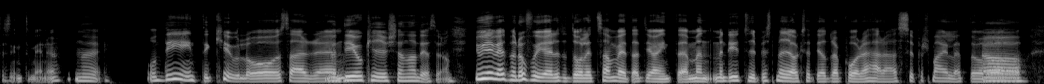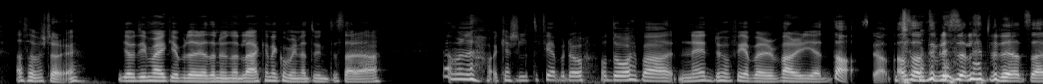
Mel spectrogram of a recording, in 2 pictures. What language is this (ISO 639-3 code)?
swe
